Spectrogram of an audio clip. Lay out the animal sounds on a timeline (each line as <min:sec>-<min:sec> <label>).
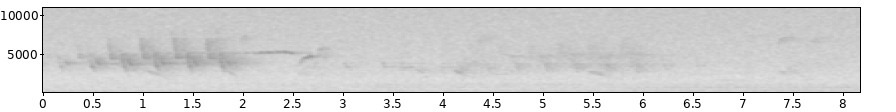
0:00.0-0:02.1 Ovenbird (Seiurus aurocapilla)
0:01.8-0:02.9 Black-throated Green Warbler (Setophaga virens)
0:04.2-0:06.3 Ovenbird (Seiurus aurocapilla)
